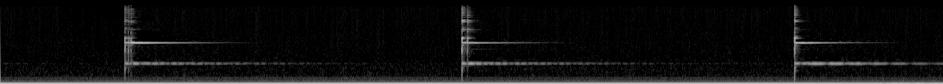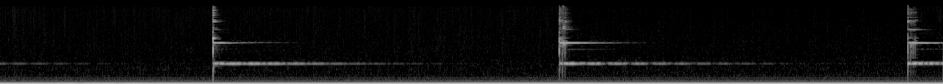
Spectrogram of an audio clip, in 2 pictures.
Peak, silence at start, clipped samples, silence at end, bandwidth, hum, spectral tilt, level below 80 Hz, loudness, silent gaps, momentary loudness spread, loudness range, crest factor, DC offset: 0 dBFS; 0 s; under 0.1%; 0 s; 16 kHz; none; -1 dB/octave; -42 dBFS; -26 LUFS; none; 21 LU; 9 LU; 32 dB; 10%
